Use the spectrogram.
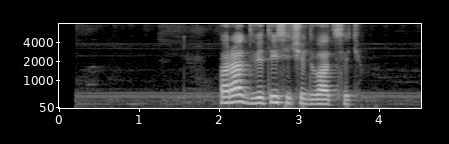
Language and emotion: Russian, neutral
